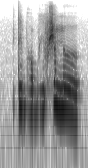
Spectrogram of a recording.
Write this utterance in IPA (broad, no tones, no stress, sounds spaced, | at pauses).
t i bʱ ɔ bʱ i f ʃ ɔ n ɤ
